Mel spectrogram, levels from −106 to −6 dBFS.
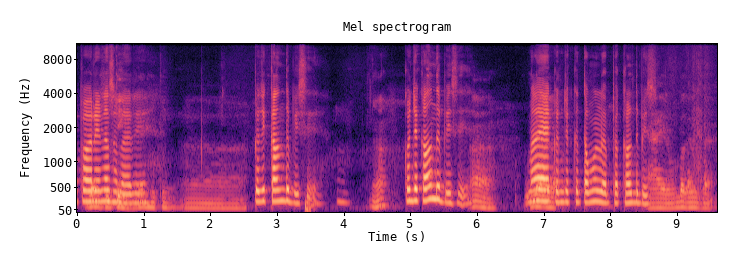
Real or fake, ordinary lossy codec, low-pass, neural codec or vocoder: real; none; none; none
